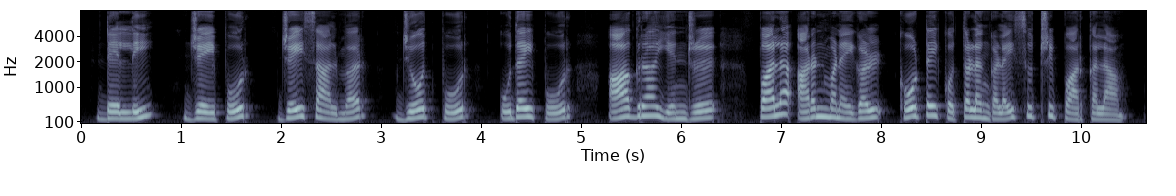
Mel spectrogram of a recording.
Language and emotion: Tamil, neutral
